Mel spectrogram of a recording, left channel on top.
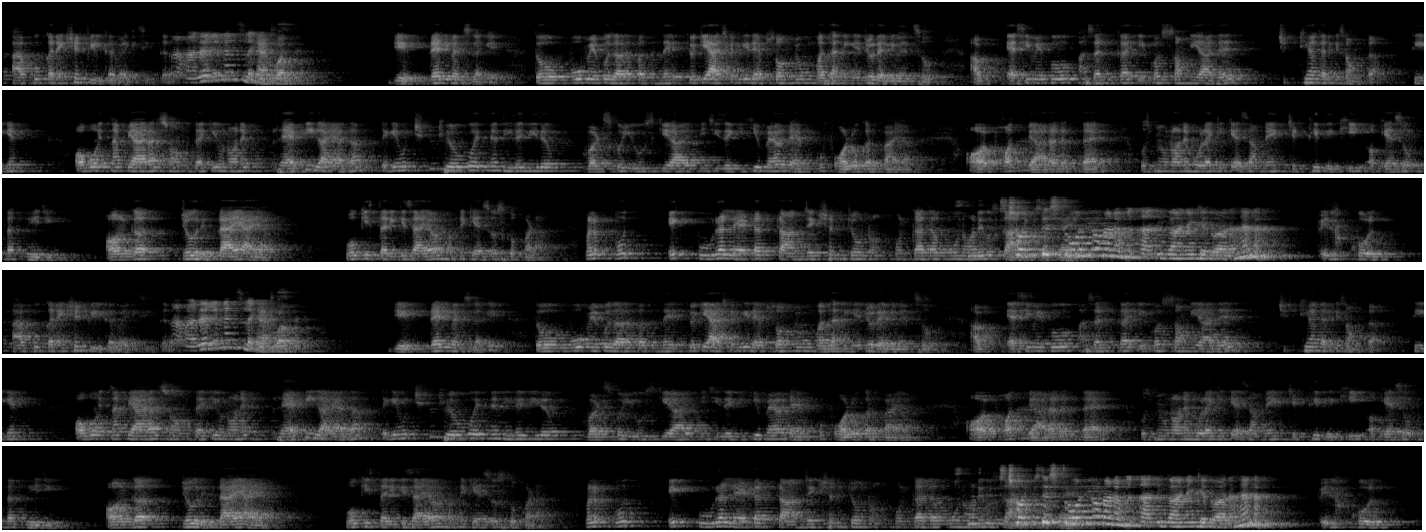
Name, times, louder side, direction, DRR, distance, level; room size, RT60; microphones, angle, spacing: voice 1, 0.1-1.7 2.5-2.9 3.9-12.3 13.0-13.8 14.1-14.4 15.0-19.8 20.0-29.0 29.5-29.9 30.2-31.1 31.9-33.9 34.3-34.7 35.1-38.6 39.0-39.2 41.6-42.2, left 2 dB, 25° left, 1 dB, 2.0 m, -35 dB
voice 2, 1.7-2.8 18.5-18.8 24.4-24.6 38.1-41.1, right 1 dB, 20° right, 1 dB, 2.1 m, -29 dB
23.0 x 8.9 x 3.8 m, 0.93 s
head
